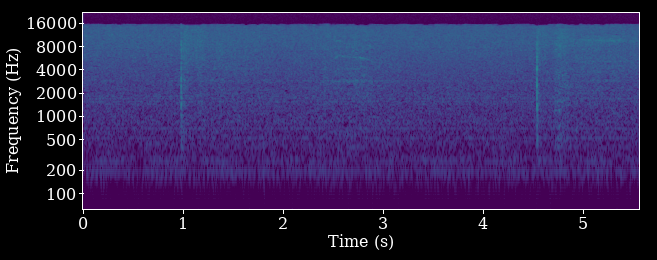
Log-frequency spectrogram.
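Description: A small brush clicks faintly against a paint pot.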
